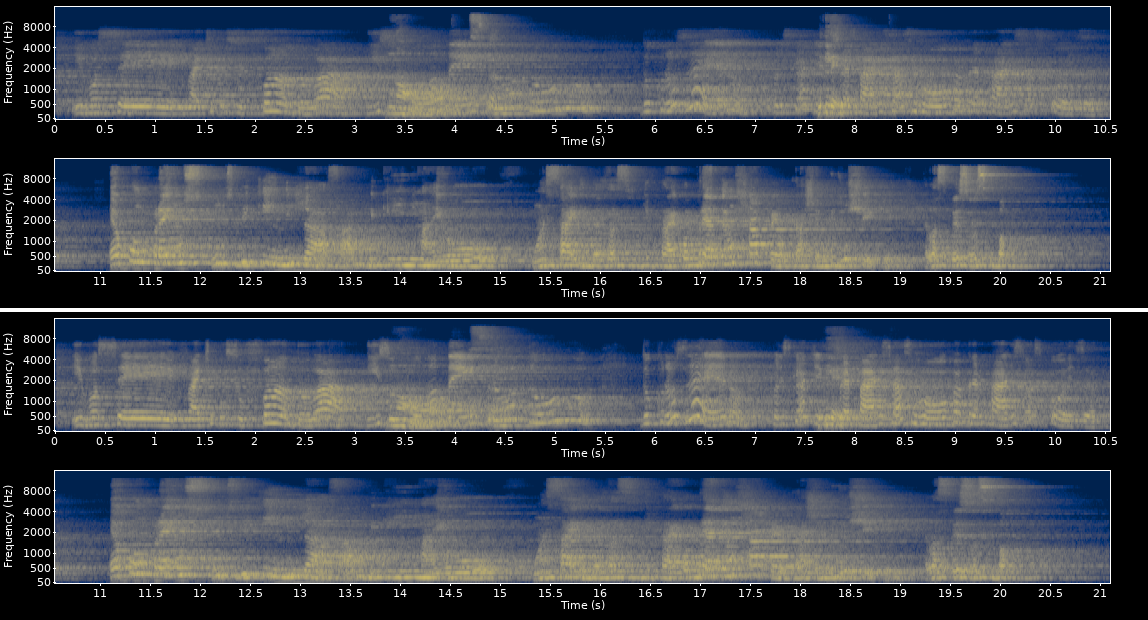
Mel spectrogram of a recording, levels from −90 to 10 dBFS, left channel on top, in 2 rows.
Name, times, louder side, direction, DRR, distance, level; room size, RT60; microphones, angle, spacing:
voice 1, 0.2-5.4 5.8-10.4, right 2 dB, 85° right, 4 dB, 0.9 m, -23 dB
voice 2, 3.3-4.0 4.3-4.5 7.6-8.0 11.1-14.9 15.3-19.0 19.2-20.0, left 1 dB, 85° left, 2 dB, 1.2 m, -20 dB
11.0 x 6.5 x 6.8 m, 2.8 s
head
